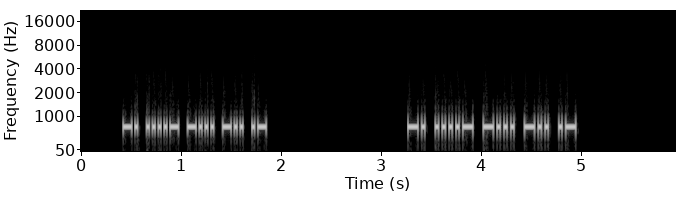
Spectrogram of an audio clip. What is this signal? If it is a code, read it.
Morse code, heard as a keyed tone, about 46 wpm, 700 Hz. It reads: N4BDA N4BDA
